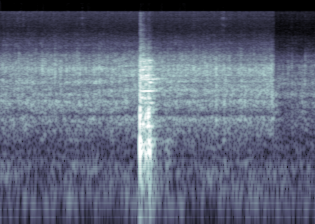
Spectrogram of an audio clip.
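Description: Ginger, green chili and tomato paste go into hot oil with a sharp, loud hiss that bursts at once, then settles into a steady sizzle before cutting off abruptly near the end.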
